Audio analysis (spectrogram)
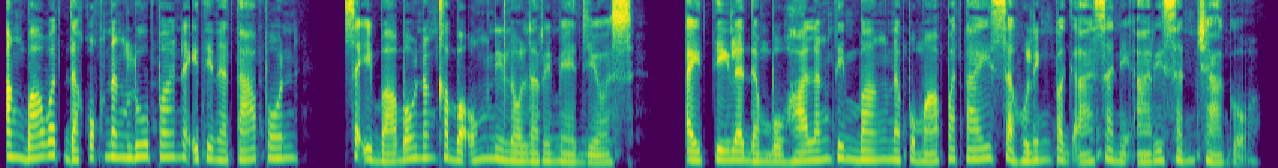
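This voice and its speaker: A woman's voice: low voice, moderate pace, darkish tone, dry recording, studio quality. A woman narrating a scripted audio drama in a solemn, melodramatic manner.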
